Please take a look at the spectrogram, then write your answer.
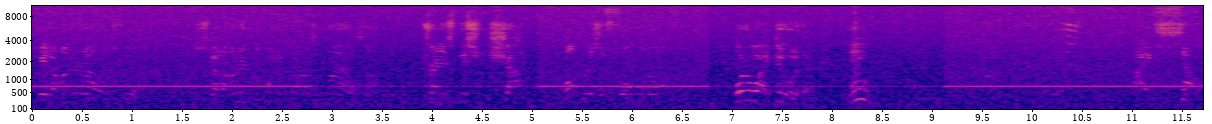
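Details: Brand-new Sony Bravia 32-inch TV with faulty, sparse, irregular faint clicks in a quiet room over a steady thin high tone.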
